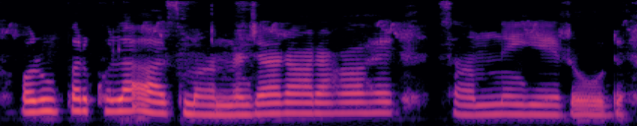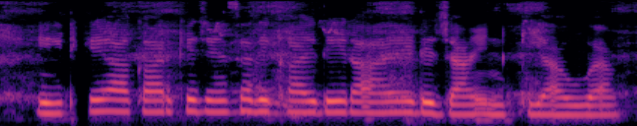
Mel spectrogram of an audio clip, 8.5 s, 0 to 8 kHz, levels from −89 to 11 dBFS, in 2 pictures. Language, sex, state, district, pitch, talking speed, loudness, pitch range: Hindi, female, Maharashtra, Sindhudurg, 215 Hz, 170 wpm, -30 LUFS, 190-240 Hz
